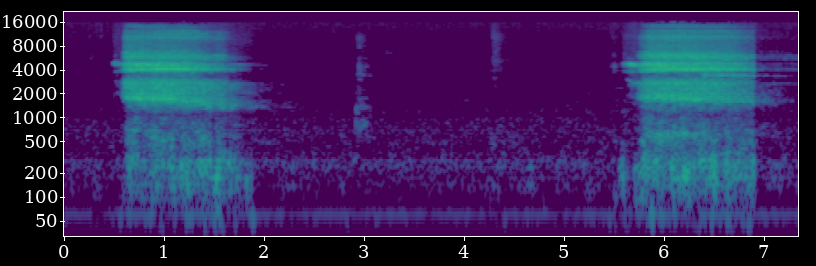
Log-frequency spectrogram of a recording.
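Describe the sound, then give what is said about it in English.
Two long, deep cleansing breaths, in through the nose and out through the mouth, during a guided meditation, with a quiet pause between them, each a broad airy rush lasting over a second, against a silent background. “So just when you're ready, closing your eyes and taking some cleansing breaths in through the nose and out through the mouth.”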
